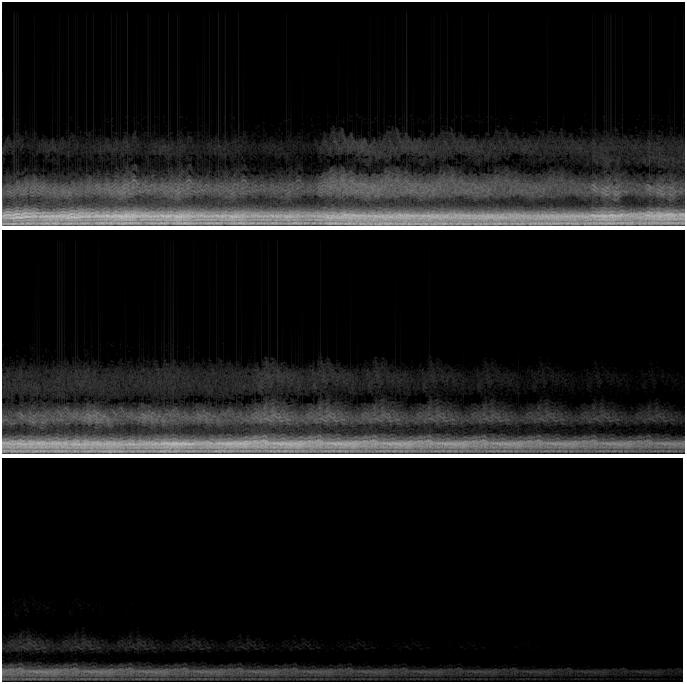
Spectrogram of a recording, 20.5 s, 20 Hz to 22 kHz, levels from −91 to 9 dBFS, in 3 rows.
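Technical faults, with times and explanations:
0.12 to 20.47 s, clock slip clicks: a fast, soft rattle of single-sample ticks, around fifty a second and roughly a thousand in all, clearest on loud, bright or sustained passages. The likely cause is two devices running on unsynchronised clocks that differ by something like 0.1 percent, so the mismatch reaches a whole sample about every 20 ms and one sample is dropped or repeated, leaving a tiny discontinuity each time.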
